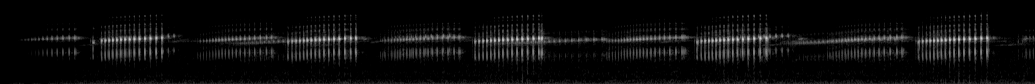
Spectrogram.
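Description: Chorus frogs call with short, rising trills of rapid pulses, like a fingernail run along a comb's teeth. A nearer frog repeats every two seconds or so while fainter frogs answer between its calls.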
